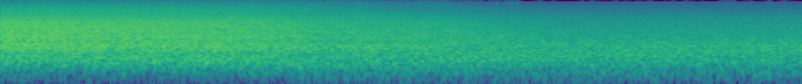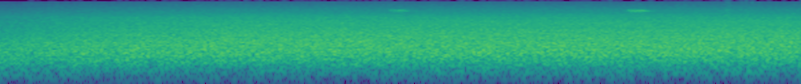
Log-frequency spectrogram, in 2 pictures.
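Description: Steady rushing of a mountain river cascading over rock pools, with two brief faint high chirps near the end.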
